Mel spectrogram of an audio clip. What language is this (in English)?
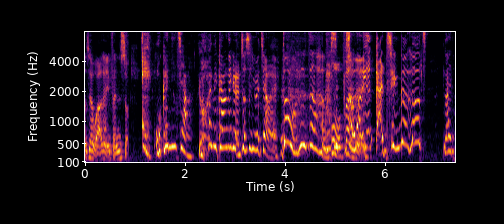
Chinese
